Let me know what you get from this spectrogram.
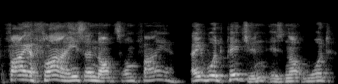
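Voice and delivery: ordinary talk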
